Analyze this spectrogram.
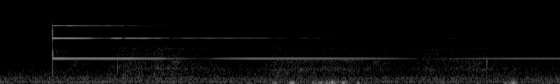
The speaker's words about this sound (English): And by giving ourselves some pause for transition, we can bring our mind and our heart uh, back along so that it's with our body. So I'll just ring the bell to uh, welcome that transition.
